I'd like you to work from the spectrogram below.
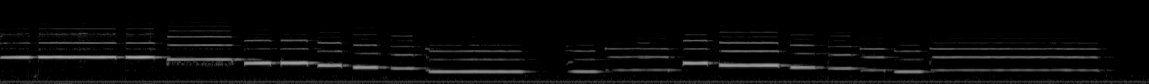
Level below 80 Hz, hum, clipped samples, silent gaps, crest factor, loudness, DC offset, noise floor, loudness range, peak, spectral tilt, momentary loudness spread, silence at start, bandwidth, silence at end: -72 dBFS; none; under 0.1%; none; 12 dB; -33 LUFS; under 0.1%; -60 dBFS; 10 LU; -22 dBFS; -3 dB/octave; 17 LU; 0 s; 11.5 kHz; 0.45 s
